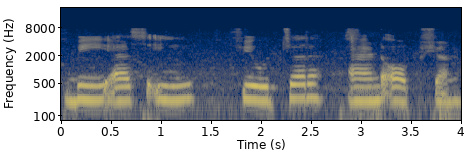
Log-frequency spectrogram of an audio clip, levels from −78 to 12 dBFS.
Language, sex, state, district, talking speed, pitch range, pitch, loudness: Punjabi, female, Punjab, Kapurthala, 75 wpm, 205-225 Hz, 215 Hz, -13 LUFS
